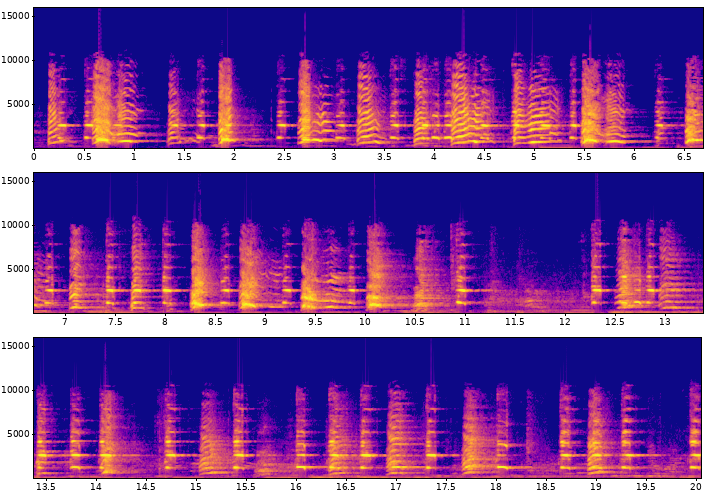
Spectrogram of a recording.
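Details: French bulldog singing: a rapid run of short, wavering yelping howls that slide down in pitch, two or three per second, with a brief lull near the middle and a faint steady tone held underneath.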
